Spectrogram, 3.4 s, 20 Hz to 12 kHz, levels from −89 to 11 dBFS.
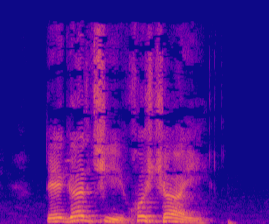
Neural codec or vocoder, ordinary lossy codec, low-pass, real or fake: none; AAC, 32 kbps; 10.8 kHz; real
